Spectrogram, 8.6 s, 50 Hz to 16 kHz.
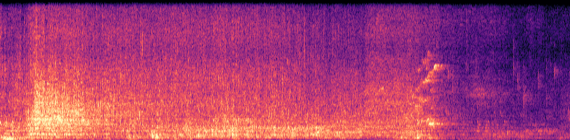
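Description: A Sloan Royal flushometer flushing a 1928–29 Standard Ejecto side-spud toilet bowl: a loud, steady rush of water through the bowl for about six and a half seconds, then dropping off sharply to a quieter wash.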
